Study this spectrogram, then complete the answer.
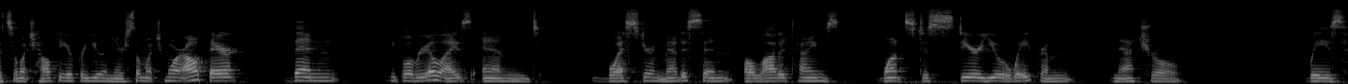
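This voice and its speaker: In a very clean recording with a silent background, a woman with an American accent talks fairly slowly at a very deep, low pitch, her intonation fairly even and her pauses long and frequent. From Fort Berthold Reservation, North Dakota, US. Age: 70s. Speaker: artist and culture bearer. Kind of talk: interview conversation. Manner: hesitant, many fillers.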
